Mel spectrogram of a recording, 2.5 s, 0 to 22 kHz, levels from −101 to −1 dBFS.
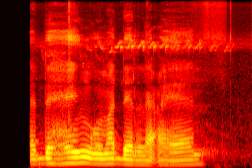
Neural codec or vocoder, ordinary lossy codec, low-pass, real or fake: none; none; none; real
